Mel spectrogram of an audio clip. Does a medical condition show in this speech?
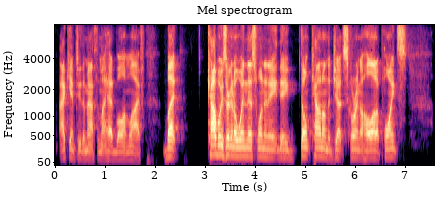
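No.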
